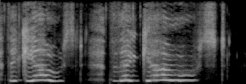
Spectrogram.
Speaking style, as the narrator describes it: the horror-stricken clerk uttered a scream that pierced the air, and cried

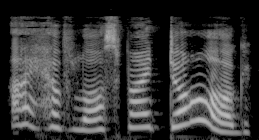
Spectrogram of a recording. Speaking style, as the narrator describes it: exclaimed he, so bitterly that everybody turned around and looked at him

